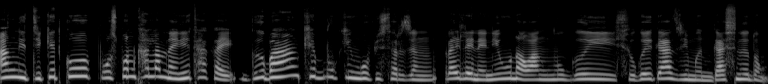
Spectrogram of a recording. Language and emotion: Bodo, disgusted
